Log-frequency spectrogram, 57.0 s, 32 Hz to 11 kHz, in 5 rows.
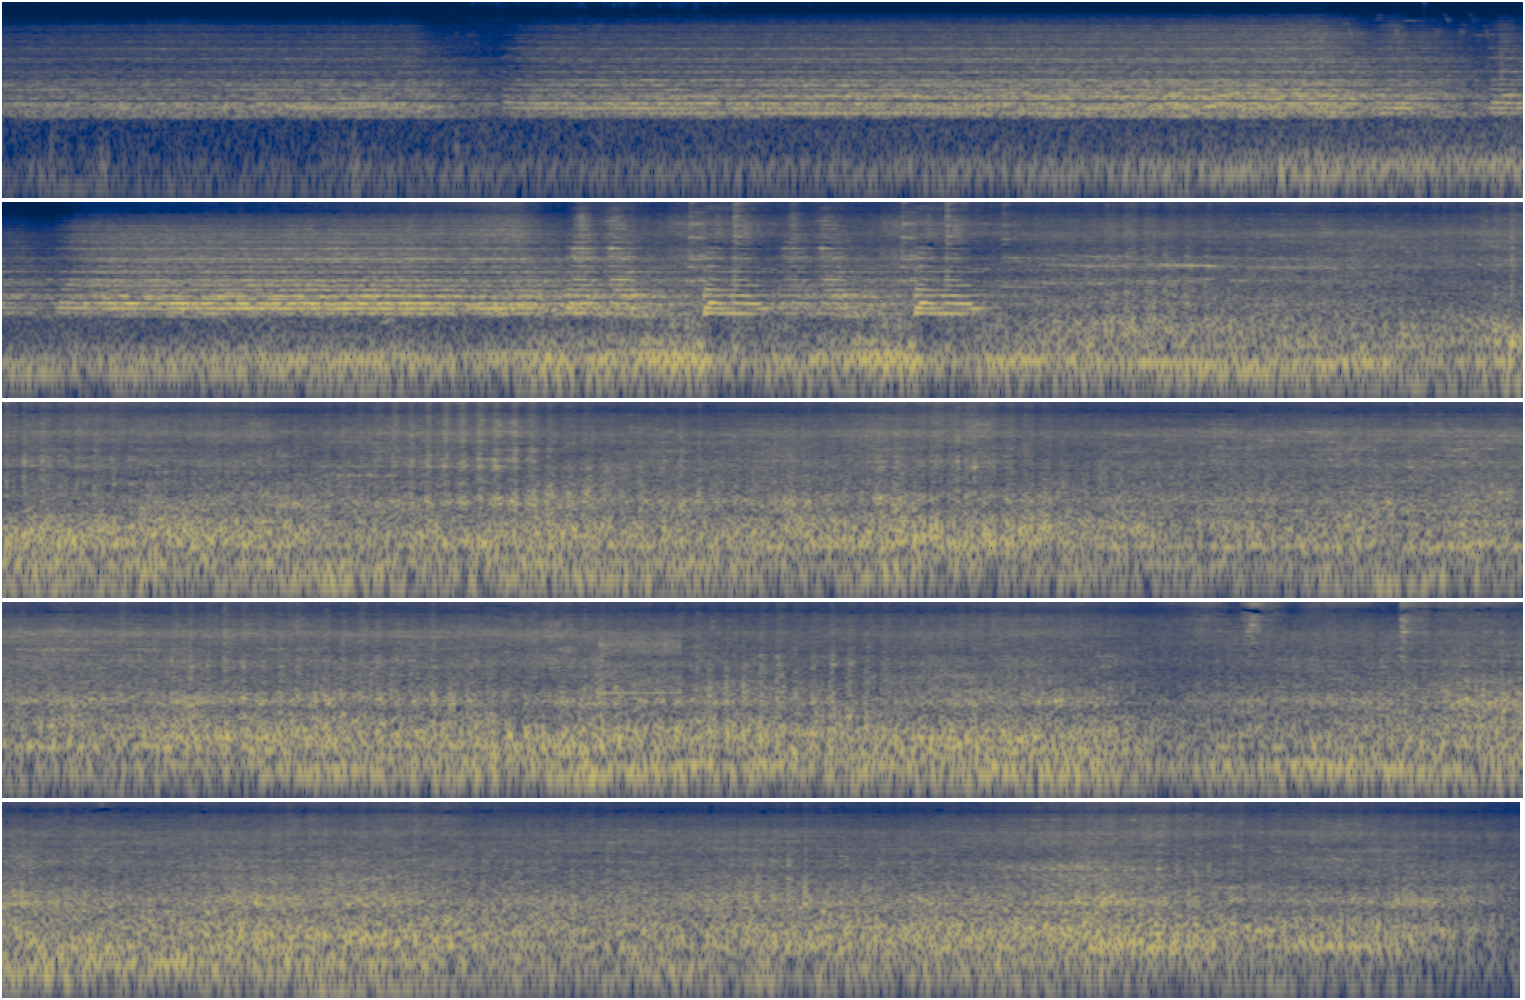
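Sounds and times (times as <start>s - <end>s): locomotive horn blowing: 0.0s - 19.1s, 38.4s - 39.6s
train wheels rumbling on rails: 3.3s - 57.0s.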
